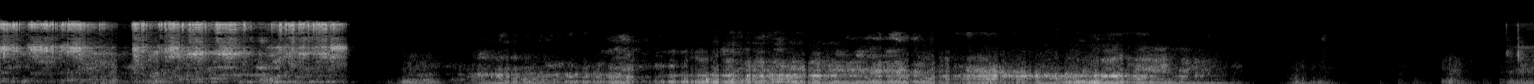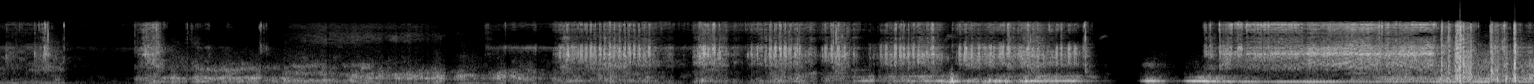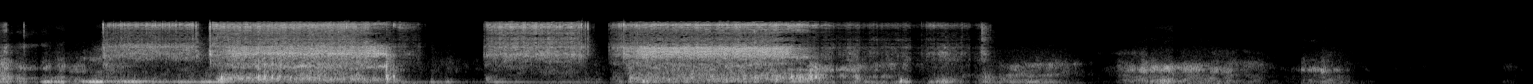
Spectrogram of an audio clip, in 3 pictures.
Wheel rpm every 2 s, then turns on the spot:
70, 40, 0, 0, 0, 0, 0, 10, 0, 0, 10, 20, 10, 20, 40, 10, 50, 30, 50, 50, 10, 0, 0.
20-26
